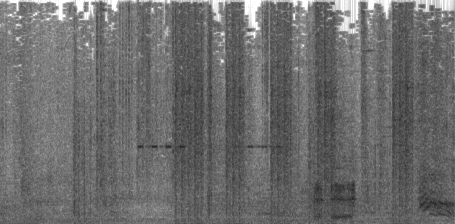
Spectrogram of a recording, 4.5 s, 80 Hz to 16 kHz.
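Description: A frag grenade blast in Gears 5 on the Atrium map, heard amid a busy firefight with bursts of gunfire, booming impacts and shouted voices over dense combat noise.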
